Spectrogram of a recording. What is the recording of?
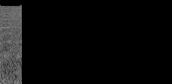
Viral Hi Hatter 01
hi, hat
